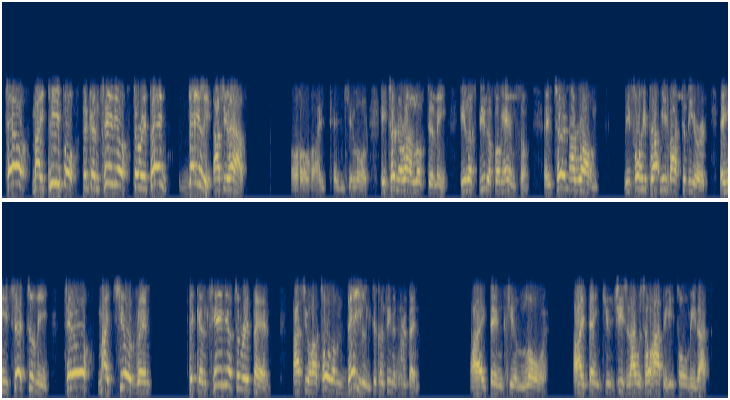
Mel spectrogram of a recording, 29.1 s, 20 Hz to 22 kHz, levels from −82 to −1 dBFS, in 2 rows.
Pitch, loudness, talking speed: 210 Hz, -21 LUFS, 160 wpm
